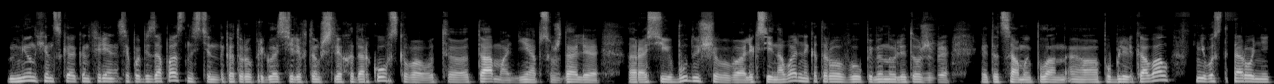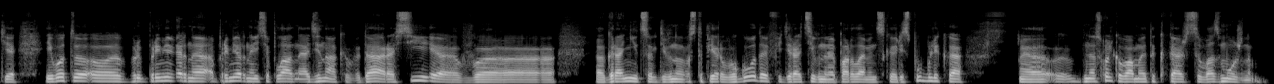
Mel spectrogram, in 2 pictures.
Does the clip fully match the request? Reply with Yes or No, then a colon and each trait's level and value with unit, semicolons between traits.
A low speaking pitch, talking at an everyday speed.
Yes: low, 125 Hz; average, 120 wpm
